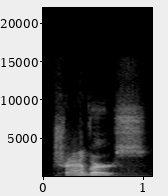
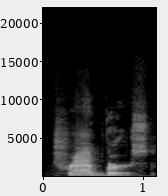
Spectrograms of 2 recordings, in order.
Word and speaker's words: Traverse: I sent those bourbons Traverse like the name Travis. Traverse. Traverse.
